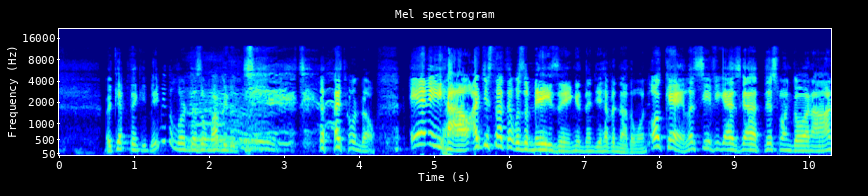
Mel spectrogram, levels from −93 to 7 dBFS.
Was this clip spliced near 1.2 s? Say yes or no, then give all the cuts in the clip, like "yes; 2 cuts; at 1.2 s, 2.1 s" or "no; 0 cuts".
no; 2 cuts; at 7.8 s, 9.4 s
